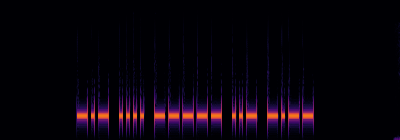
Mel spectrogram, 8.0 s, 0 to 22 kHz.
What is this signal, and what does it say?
Morse code, heard as a keyed tone, about 18 wpm, 700 Hz. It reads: KH0UY
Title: Speed Racing - USA 2x2 Call Signs 17wpm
